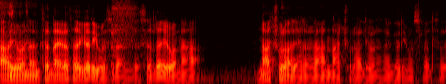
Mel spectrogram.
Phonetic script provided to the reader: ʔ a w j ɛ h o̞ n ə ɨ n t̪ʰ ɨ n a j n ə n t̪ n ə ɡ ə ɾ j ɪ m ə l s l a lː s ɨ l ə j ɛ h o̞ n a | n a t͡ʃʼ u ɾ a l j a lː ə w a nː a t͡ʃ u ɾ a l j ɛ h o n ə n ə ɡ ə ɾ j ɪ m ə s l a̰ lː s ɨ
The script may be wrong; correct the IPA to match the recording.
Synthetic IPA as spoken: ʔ a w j ɛ h o̞ n ə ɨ n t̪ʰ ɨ n a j n ə t̪ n ə ɡ ə ɾ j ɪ m ə s l a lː s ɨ l ə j ɛ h o̞ n a | n a t͡ʃ u ɾ a l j a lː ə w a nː a t͡ʃ u ɾ a l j ɛ h o n ə n ə ɡ ə ɾ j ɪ m ə s l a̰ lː s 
